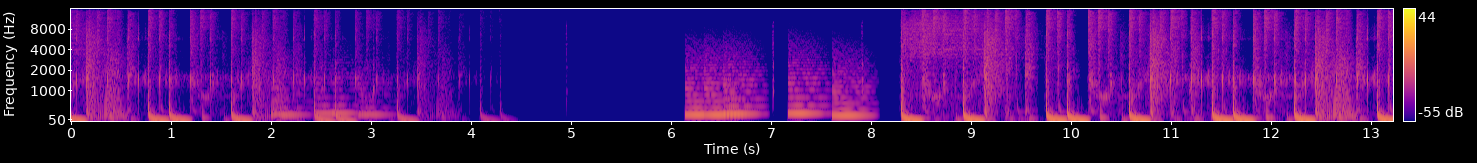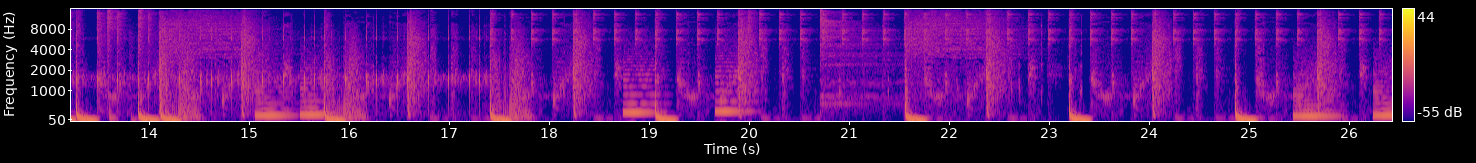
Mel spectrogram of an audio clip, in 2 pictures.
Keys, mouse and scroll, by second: 2.5 click, 3.8 ctrl+Num_Lock, 3.8 click, 4.1 ctrl+8, 4.6 scroll up 2, 4.9 click, 7.0 click, 7.9 click, 8.5-9.2 typing, 9.1 scroll up 2, 9.2 scroll down 2, 10.0 click, 10.8 click, 13.3 scroll down 2, 13.7 scroll up 2, 14.6 click, 14.9 middle click, 15.4 click, 18.1 click, 19.0 click, 20.1 click, 20.7-21.3 scroll up 4, 20.9 click, 21.3-23.4 drag, 24.0 click, 24.7 8, 25.1 click.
